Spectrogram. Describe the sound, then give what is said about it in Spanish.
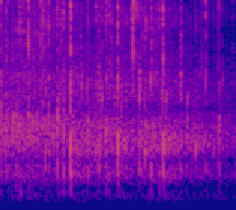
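A church crowd claps steadily in a dense, continuous patter of many hands, applauding the Lord. The clapping is fairly quiet, with a few sharper claps popping out and no voices over it. “Si su vida tiene esperanza, regálale un fuerte aplauso al Señor porque estamos vivos por su gracia y por su misericordia.”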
